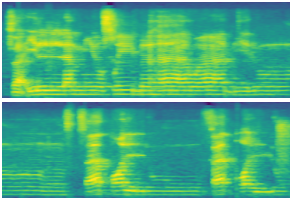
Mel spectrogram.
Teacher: tahannya sekedar untuk menunjukkan ada tasydid saja. Jadi nggak ditahan lama seperti nun dan mim ketika mereka hidup.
